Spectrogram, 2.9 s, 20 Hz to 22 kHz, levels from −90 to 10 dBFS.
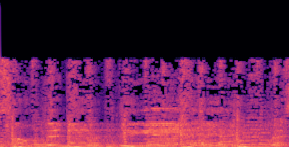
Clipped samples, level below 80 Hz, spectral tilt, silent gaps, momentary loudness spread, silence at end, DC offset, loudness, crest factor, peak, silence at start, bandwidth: under 0.1%; -28 dBFS; -4 dB/octave; none; 4 LU; 0 s; under 0.1%; -15 LUFS; 14 dB; -2 dBFS; 0 s; 13.5 kHz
